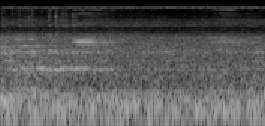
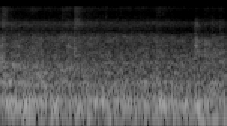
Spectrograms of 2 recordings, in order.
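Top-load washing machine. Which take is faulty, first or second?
second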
